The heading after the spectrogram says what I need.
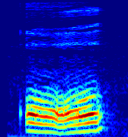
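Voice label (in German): Phoneme, chinesisch; Silben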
